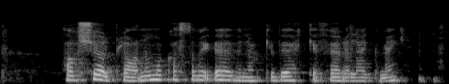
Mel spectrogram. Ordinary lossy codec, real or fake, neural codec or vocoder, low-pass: AAC, 48 kbps; real; none; 7.2 kHz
